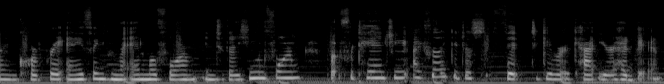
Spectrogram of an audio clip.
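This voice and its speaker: With music in the background, a woman talks at a very fast pace. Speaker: digital artist. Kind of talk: casual voiceover commentary. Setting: laptop microphone.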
